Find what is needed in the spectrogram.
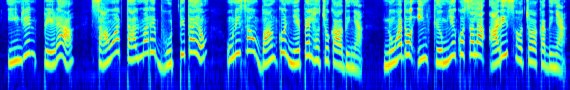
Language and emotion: Santali, angry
